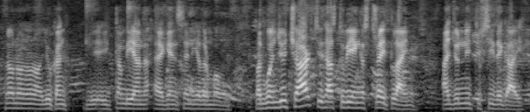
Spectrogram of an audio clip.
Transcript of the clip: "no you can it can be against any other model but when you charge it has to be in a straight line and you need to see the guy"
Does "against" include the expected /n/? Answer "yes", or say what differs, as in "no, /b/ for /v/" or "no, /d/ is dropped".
yes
